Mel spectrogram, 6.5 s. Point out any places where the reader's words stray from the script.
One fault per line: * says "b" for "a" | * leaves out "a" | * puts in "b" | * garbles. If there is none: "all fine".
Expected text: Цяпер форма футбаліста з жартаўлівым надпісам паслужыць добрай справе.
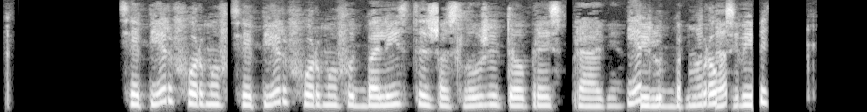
* puts in "цяпер форма"
* leaves out "жартаўлівым надпісам"
* garbles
